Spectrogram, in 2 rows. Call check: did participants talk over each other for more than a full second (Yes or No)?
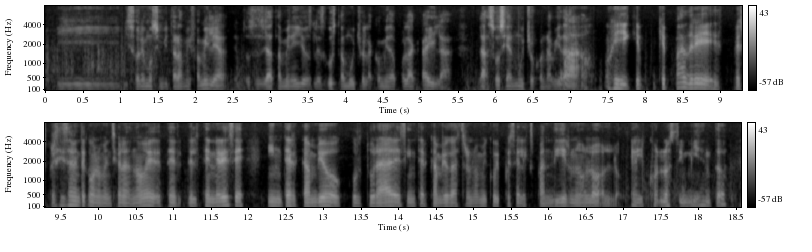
No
